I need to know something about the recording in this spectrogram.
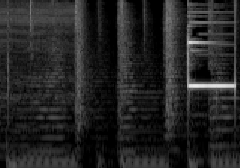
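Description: Soft background music, then about one and a half seconds in a loud, bright ding chime rings on one steady note for about half a second, signalling the reveal of the quiz answer.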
